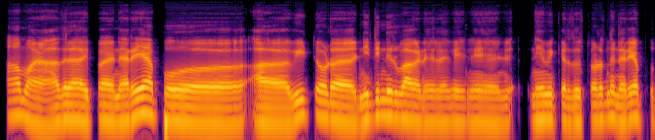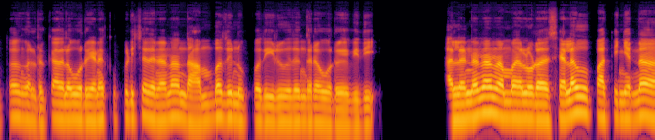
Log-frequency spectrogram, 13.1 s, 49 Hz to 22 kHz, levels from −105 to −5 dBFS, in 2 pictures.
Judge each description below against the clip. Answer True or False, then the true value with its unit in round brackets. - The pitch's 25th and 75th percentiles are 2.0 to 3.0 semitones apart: True (2.7 semitones)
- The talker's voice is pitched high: False (120 Hz)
